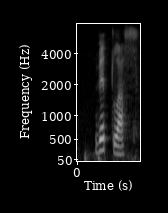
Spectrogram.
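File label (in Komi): "ветлас", Komi, female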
